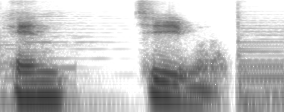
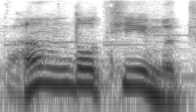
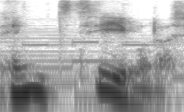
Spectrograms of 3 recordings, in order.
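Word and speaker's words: &TEAM: で、その視点で見ると実はこのトップ 5 に入っている 3 位もエンチーム、ンティームなのかな。アンドティームって読んだんですけど、これエンチームらしいですね。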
